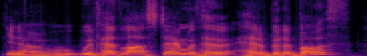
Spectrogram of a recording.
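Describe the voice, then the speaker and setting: A man's voice: a little high, steady tone, fast talker. A man hosting a game livestream show, upbeat and full of fillers. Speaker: host.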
